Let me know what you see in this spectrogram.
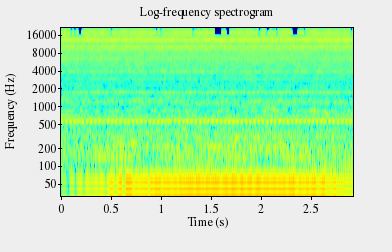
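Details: Suction machine running during oral suctioning with sterile gloves; each pass no longer than 15 seconds: a steady low motor hum with a faint constant whine.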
